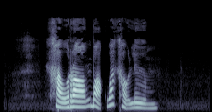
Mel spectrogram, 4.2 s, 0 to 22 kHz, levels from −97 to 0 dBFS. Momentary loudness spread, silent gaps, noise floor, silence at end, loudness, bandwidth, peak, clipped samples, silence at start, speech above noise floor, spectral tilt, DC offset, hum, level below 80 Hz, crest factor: 19 LU; none; -74 dBFS; 1.1 s; -22 LUFS; 11.5 kHz; -4 dBFS; under 0.1%; 1 s; 52 dB; -6.5 dB/octave; under 0.1%; none; -72 dBFS; 22 dB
